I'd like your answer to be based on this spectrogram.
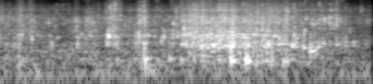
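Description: Water is tipped into a farm tank holding gram flour for a microbial slurry, giving a continuous close trickling and splashing pour that swells midway, with no talk.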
